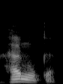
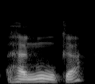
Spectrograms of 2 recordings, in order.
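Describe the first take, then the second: First: The vowel after the n is short. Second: The vowel after the n is lengthened.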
